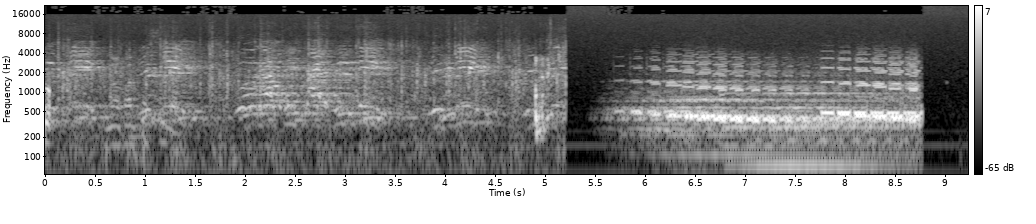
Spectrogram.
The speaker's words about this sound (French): tu peux nous passer un petit fond d'une manif depuis des appartements. Là, c'est pas seulement applaudir l'hôpital public, mais c'est un peu plus.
